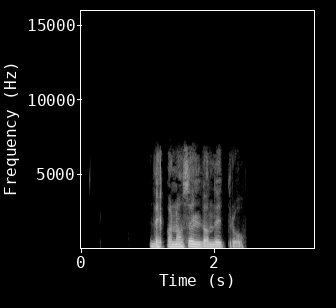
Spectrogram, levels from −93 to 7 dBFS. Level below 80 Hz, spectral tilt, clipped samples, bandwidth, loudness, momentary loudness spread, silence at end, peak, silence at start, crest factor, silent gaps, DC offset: -56 dBFS; -8 dB/octave; under 0.1%; 7 kHz; -17 LUFS; 13 LU; 1.05 s; -2 dBFS; 1.05 s; 18 dB; none; under 0.1%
